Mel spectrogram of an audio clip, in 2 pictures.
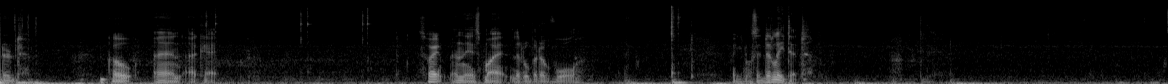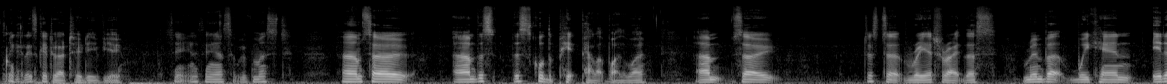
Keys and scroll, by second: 0.0-0.6 typing, 6.7 BackSpace, 12.0 F2, 13.2 Escape.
